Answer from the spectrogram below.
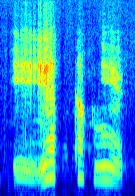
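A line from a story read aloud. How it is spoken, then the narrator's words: Barely audible babble. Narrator (Russian): Еле слышно пролепетала Лиска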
